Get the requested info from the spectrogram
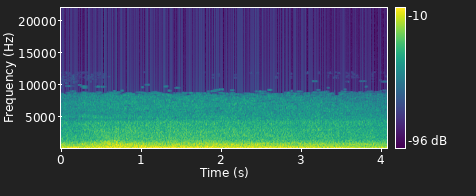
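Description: Steady, even rushing noise like distant surf or wind, with no distinct sounds standing out.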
